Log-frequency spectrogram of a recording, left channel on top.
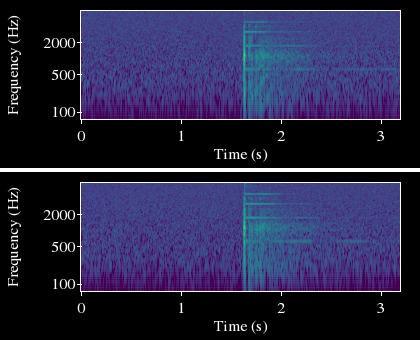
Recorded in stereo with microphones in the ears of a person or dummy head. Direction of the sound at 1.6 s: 15° left (ahead or behind).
